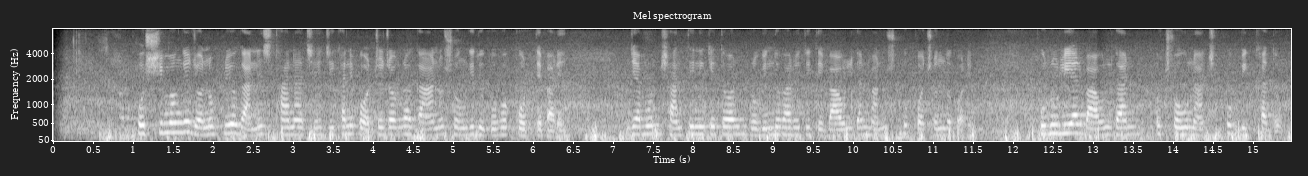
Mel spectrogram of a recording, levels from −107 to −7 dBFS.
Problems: none marked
